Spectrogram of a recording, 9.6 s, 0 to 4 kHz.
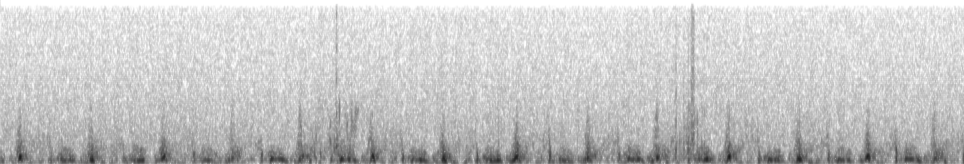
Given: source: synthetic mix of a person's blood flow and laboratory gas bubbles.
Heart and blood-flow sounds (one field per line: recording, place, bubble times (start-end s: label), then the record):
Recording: Doppler ultrasound of blood flow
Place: precordium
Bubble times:
3.10-3.59 s: bubbles
6.73-7.06 s: bubbles
From the record:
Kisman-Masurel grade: 221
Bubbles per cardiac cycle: several, 3 to 8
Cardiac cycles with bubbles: 10 to 50%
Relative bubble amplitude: barely perceptible (0.100 to 0.250)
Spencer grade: 2 (many but less than half of the cardiac periods contain bubble signals, singularly or in groups)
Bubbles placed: anywhere in the cardiac cycle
